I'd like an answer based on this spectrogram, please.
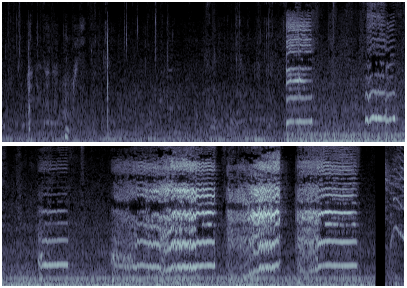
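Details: Otter giving a run of loud, strained squeals with rich harmonics, each about a second long and repeated in quick bursts after a quieter stretch of faint clicks and rustling.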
